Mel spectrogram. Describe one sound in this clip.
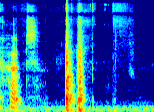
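A paper punch snaps shut with a sharp click.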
